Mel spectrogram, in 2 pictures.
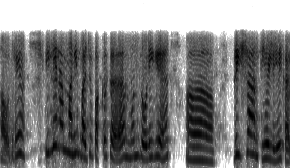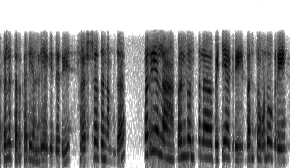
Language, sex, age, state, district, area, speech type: Kannada, female, 30-45, Karnataka, Dharwad, rural, conversation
